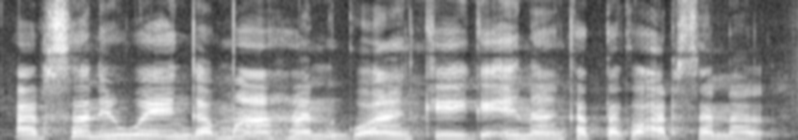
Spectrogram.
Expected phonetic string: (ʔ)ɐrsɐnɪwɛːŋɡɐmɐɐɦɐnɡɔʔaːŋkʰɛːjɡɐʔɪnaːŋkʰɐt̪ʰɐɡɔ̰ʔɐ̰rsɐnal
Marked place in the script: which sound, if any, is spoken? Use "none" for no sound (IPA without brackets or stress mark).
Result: ʔ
